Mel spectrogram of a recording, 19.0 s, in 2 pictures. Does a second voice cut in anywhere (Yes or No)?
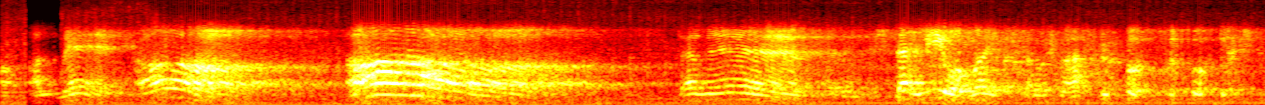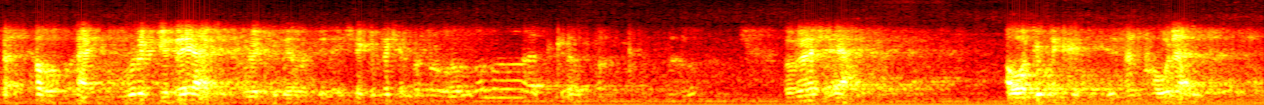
No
